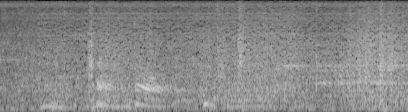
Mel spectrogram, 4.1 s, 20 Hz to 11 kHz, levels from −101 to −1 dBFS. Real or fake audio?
real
